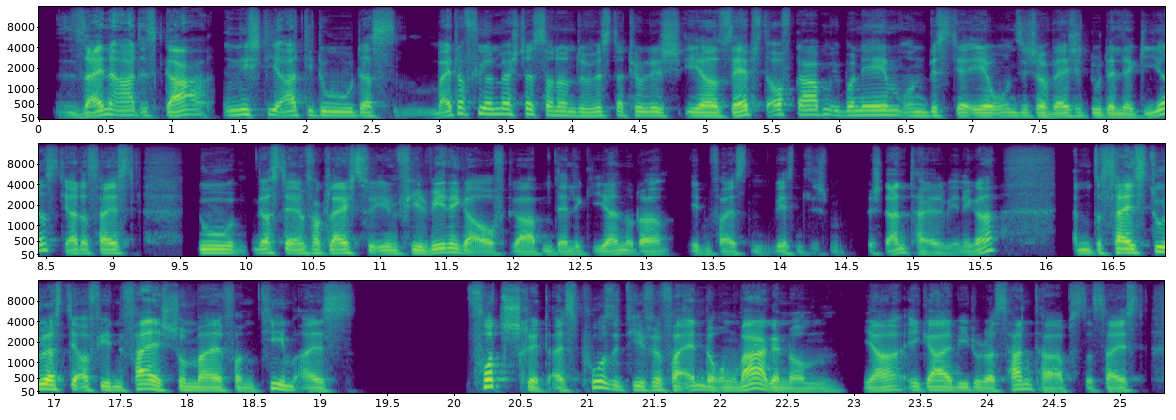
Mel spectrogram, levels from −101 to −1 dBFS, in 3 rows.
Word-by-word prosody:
seine 115 Hz, -, +1 dB
Art 140 Hz, -2 st, -1 dB
ist 120 Hz, -3 st, -9 dB
gar 160 Hz, -, +2 dB
nicht 155 Hz, +3 st, -1 dB
die 160 Hz, -, 0 dB
Art, 135 Hz, +1 st, -2 dB
wie -, -, -4 dB
du 125 Hz, -2 st, -2 dB
das 110 Hz, -1 st, -4 dB
weiterführen 170 Hz, -, -1 dB
möchtest, 170 Hz, -1 st, -1 dB
sondern 135 Hz, -4 st, -1 dB
du 120 Hz, -1 st, -3 dB
wirst 125 Hz, 0 st, -3 dB
natürlich 125 Hz, -2 st, -3 dB
eher 115 Hz, -2 st, +3 dB
selbst 120 Hz, +8 st, +1 dB
Aufgaben 160 Hz, -1 st, 0 dB
übernehmen 140 Hz, +1 st, 0 dB
und 120 Hz, -1 st, -4 dB
bist 125 Hz, 0 st, -5 dB
dir 115 Hz, -, 0 dB
eher 110 Hz, -1 st, +3 dB
unsicher, 110 Hz, -2 st, -3 dB
welche 105 Hz, +3 st, -1 dB
du 110 Hz, +1 st, -4 dB
delegierst, 105 Hz, -, -1 dB
ja? 105 Hz, -, 0 dB
Das 110 Hz, -2 st, -4 dB
heißt, 110 Hz, 0 st, +1 dB, 0.5 s
du 120 Hz, -4 st, +1 dB
wirst 115 Hz, 0 st, -1 dB
ja -, -, +3 dB
im 105 Hz, -, 0 dB
Vergleich 110 Hz, 0 st, +1 dB
zu -, -, -4 dB
ihm 100 Hz, 0 st, -2 dB
viel 105 Hz, +1 st, -2 dB
weniger 130 Hz, 0 st, +3 dB
Aufgaben 75 Hz, +2 st, -3 dB
delegieren 80 Hz, +6 st, -4 dB
oder 80 Hz, -4 st, -2 dB
jedenfalls 80 Hz, -, -7 dB
'n 75 Hz, -, -17 dB
wesentlichen 85 Hz, 0 st, -10 dB, 0.2 s
Bestandteil 70 Hz, -1 st, -4 dB
weniger. 65 Hz, +4 st, -2 dB, 0.6 s
Ähm, 105 Hz, 0 st, -4 dB
das 105 Hz, -1 st, -5 dB
heißt, 125 Hz, -1 st, +6 dB
du 155 Hz, -1 st, +5 dB
wirst 145 Hz, -2 st, +6 dB
ja -, -, +4 dB
auf 105 Hz, -, -2 dB
jeden 110 Hz, -3 st, 0 dB
Fall 145 Hz, +2 st, +6 dB
schon 115 Hz, +1 st, -2 dB
mal 100 Hz, -1 st, +3 dB
vom 95 Hz, -2 st, -5 dB
Team 130 Hz, -, 0 dB
als 90 Hz, -2 st, -3 dB, 0.9 s
Fortschritt, 230 Hz, +1 st, +3 dB
als 95 Hz, 0 st, -3 dB
positive 120 Hz, -, 0 dB
Veränderung 100 Hz, -4 st, 0 dB
wahrgenommen, 85 Hz, -2 st, +3 dB
ja, 100 Hz, +6 st, +1 dB
egal 105 Hz, -2 st, +2 dB
wie 105 Hz, -, -2 dB
du 105 Hz, -, -4 dB
das 90 Hz, -2 st, -1 dB
handhabst. 95 Hz, -, -1 dB
Das 90 Hz, -1 st, -10 dB
heißt, 95 Hz, -1 st, -1 dB
110 Hz, 180 wpm, -23 LUFS, 95-130 Hz, 0.9 s, heißt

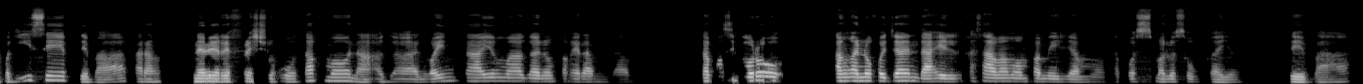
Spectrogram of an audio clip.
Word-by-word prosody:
pag-iisip 190 Hz, +7 st, 0 dB
'di 125 Hz, -, 0 dB
ba? 115 Hz, +5 st, -6 dB
Parang 130 Hz, 0 st, -4 dB, 0.3 s
nare-refresh 140 Hz, 0 st, +4 dB
yung 135 Hz, -, -11 dB, 0.2 s
utak 170 Hz, +7 st, -2 dB
mo, 165 Hz, 0 st, 0 dB
nag-a-unwind 125 Hz, +5 st, -5 dB
ka, 155 Hz, -1 st, 0 dB
yung 165 Hz, 0 st, -4 dB
mga 155 Hz, -1 st, -2 dB
ganong 140 Hz, 0 st, -5 dB
pakiramdam. 125 Hz, -4 st, -7 dB, 0.7 s
Tapos 155 Hz, +5 st, -1 dB
siguro 180 Hz, -2 st, +4 dB, 0.5 s
ang 165 Hz, 0 st, +5 dB
ano 170 Hz, 0 st, +5 dB
ko 165 Hz, 0 st, +2 dB
diyan 175 Hz, -1 st, +5 dB
dahil 140 Hz, 0 st, +3 dB
kasama 150 Hz, 0 st, +1 dB
mo 145 Hz, -1 st, -1 dB
ang -, -, -15 dB
pamilya 130 Hz, -3 st, -3 dB
mo 120 Hz, -2 st, -19 dB
tapos 120 Hz, -1 st, -5 dB
malusog 130 Hz, -1 st, -6 dB
kayo 115 Hz, -1 st, -8 dB, 0.5 s
'di 120 Hz, -2 st, +3 dB
ba. 115 Hz, +2 st, -11 dB
140 Hz, 135 wpm, -24 LUFS, 125-160 Hz, 0.7 s, ang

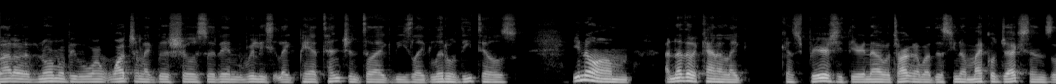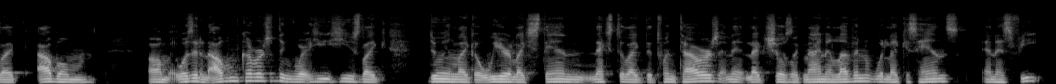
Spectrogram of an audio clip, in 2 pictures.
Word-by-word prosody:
lotta 135 Hz, -2 st, +2 dB
normal 135 Hz, +4 st, +1 dB
people 125 Hz, -1 st, -2 dB
weren't 125 Hz, -1 st, -2 dB
watching, 130 Hz, 0 st, 0 dB
like, 115 Hz, -3 st, -4 dB
this 120 Hz, -2 st, -2 dB
show, 120 Hz, -2 st, -1 dB
so 120 Hz, +1 st, -3 dB
they 120 Hz, -, -2 dB
didn't 115 Hz, -1 st, -2 dB
really 125 Hz, -2 st, 0 dB
see 105 Hz, -, -8 dB
like, 110 Hz, -1 st, -4 dB
pay 125 Hz, -2 st, -2 dB
attention 125 Hz, -1 st, -2 dB
to, 120 Hz, -, -3 dB
like, 110 Hz, -3 st, -2 dB
these, 110 Hz, -1 st, -4 dB
like, 105 Hz, -1 st, -2 dB
little 125 Hz, +1 st, +2 dB
details. 115 Hz, -3 st, -3 dB, 0.5 s
You 175 Hz, -, +3 dB
know, 205 Hz, -2 st, +7 dB
um, 120 Hz, -6 st, +3 dB, 0.3 s
another 155 Hz, +3 st, +4 dB
kinda, 130 Hz, -2 st, +1 dB
like, 110 Hz, -3 st, -2 dB, 0.3 s
conspiracy 130 Hz, +2 st, +1 dB
theory, 115 Hz, +1 st, -1 dB
now 120 Hz, 0 st, +3 dB
we're 110 Hz, -, +2 dB
talking 130 Hz, +2 st, +2 dB
about 115 Hz, -2 st, -1 dB
this, 110 Hz, -1 st, -3 dB
you -, -, 0 dB
know, 120 Hz, -, +1 dB
Michael 130 Hz, +3 st, +1 dB
Jackson's, 120 Hz, -4 st, 0 dB
like, 110 Hz, 0 st, 0 dB, 0.2 s
album, 115 Hz, -4 st, +1 dB, 0.6 s
um 115 Hz, -1 st, +1 dB
was 130 Hz, +4 st, +2 dB
it 145 Hz, -, +4 dB
an 115 Hz, -, 0 dB
album 155 Hz, +4 st, +2 dB
cover, 165 Hz, +1 st, +1 dB
or -, -, +1 dB
something, 160 Hz, -6 st, -2 dB
where 120 Hz, -2 st, +2 dB
he 130 Hz, +3 st, 0 dB
he's, 130 Hz, 0 st, -3 dB
like, 110 Hz, -3 st, -2 dB, 0.4 s
doing, 130 Hz, -2 st, +4 dB
like, 115 Hz, -3 st, +1 dB
a 105 Hz, -, +2 dB
weird, 125 Hz, +3 st, +4 dB
like, 110 Hz, -2 st, 0 dB
stand 120 Hz, -1 st, -1 dB
next 120 Hz, 0 st, -2 dB
to, 120 Hz, -, -4 dB
like, 110 Hz, -3 st, -1 dB
the 110 Hz, -, -3 dB
Twin 125 Hz, -4 st, -3 dB
Towers, 140 Hz, +5 st, +3 dB
and 120 Hz, -2 st, -3 dB
it, 115 Hz, -, -3 dB
like, 110 Hz, -4 st, -1 dB
shows, 120 Hz, -2 st, -1 dB
like, 110 Hz, -1 st, -3 dB
9/11 120 Hz, +4 st, +1 dB
with, 125 Hz, -1 st, -1 dB
like, 110 Hz, -2 st, -2 dB
his 105 Hz, 0 st, -7 dB
hands, 130 Hz, +3 st, -1 dB, 0.2 s
and 115 Hz, -1 st, -2 dB
his 110 Hz, -1 st, -2 dB
feet? 155 Hz, +3 st, -5 dB
120 Hz, 220 wpm, -24 LUFS, 115-130 Hz, 0.6 s, know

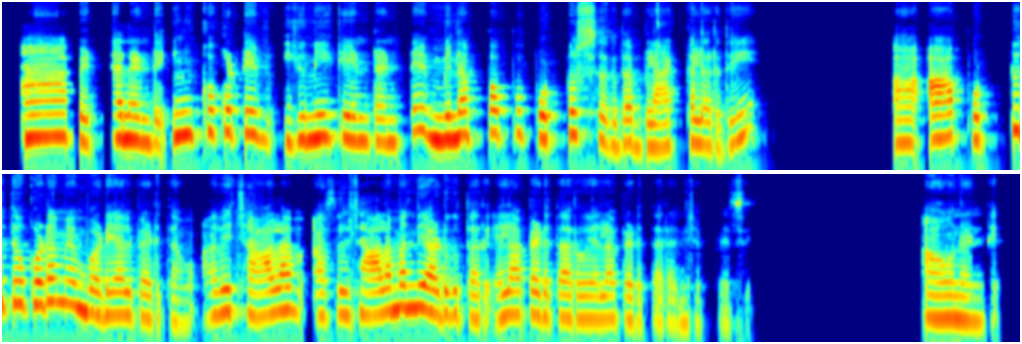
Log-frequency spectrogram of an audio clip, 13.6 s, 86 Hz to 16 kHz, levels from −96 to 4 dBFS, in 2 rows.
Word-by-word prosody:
ఆ! 240 Hz, -, +7 dB, 0.3 s
పెట్టానండి. 220 Hz, -1 st, +2 dB
ఇంకొకటి 275 Hz, +1 st, +1 dB, 0.3 s
యూనిక్ 240 Hz, +1 st, +3 dB
ఏంటంటే, 215 Hz, +3 st, -3 dB, 0.2 s
మినపప్పు 265 Hz, +3 st, +2 dB
పొట్టొస్తదిగా 235 Hz, -4 st, -1 dB
బ్లాక్ 185 Hz, +1 st, -3 dB
కలర్‌ది. 200 Hz, +3 st, -3 dB, 1.1 s
అ! -, -, 0 dB, 0.2 s
ఆ -, -, +5 dB, 0.2 s
పొట్టుతో 235 Hz, +6 st, -1 dB
కూడా 290 Hz, +2 st, +5 dB
మేము 265 Hz, -5 st, +3 dB
వడియాలు 205 Hz, 0 st, -1 dB
పెడతాము. 175 Hz, -3 st, -9 dB
అవి 220 Hz, +2 st, +2 dB
చాలా 205 Hz, +4 st, +2 dB, 0.2 s
అసలు 205 Hz, +1 st, -4 dB
చాలా 205 Hz, +3 st, +3 dB
మందడుగుతారు. 215 Hz, -7 st, +1 dB
'ఎలా 210 Hz, +1 st, 0 dB
పెడతారు? 190 Hz, -2 st, -3 dB
ఎలా 185 Hz, 0 st, -3 dB
పెడతారు?" 165 Hz, -1 st, -10 dB
అని 160 Hz, 0 st, -13 dB
చెప్పేసి. 80 Hz, -, -13 dB, 1.2 s
అవునండి. 180 Hz, -2 st, -2 dB
215 Hz, 125 wpm, -20 LUFS, 190-245 Hz, 1.2 s, ఆ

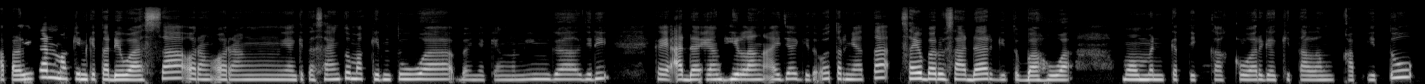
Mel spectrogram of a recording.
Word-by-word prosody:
Apalagi 220 Hz, +2 st, +1 dB
kan 325 Hz, -1 st, +6 dB
makin 255 Hz, -2 st, +3 dB
kita 230 Hz, -1 st, 0 dB
dewasa 220 Hz, +7 st, +2 dB
orang-orang 225 Hz, -2 st, -1 dB, 0.4 s
yang 215 Hz, -1 st, 0 dB
kita 225 Hz, -2 st, -5 dB
sayang 235 Hz, +3 st, -1 dB
tuh 280 Hz, -, +2 dB
makin 230 Hz, -3 st, -1 dB
tua, 240 Hz, 0 st, +1 dB
banyak 210 Hz, -1 st, -7 dB
yang 210 Hz, 0 st, -7 dB
meninggal, 235 Hz, +1 st, -1 dB
jadi 260 Hz, +7 st, -3 dB, 0.4 s
kayak 230 Hz, -3 st, -2 dB
ada 225 Hz, 0 st, +3 dB
yang 230 Hz, 0 st, +2 dB
hilang 230 Hz, 0 st, +3 dB
aja 245 Hz, +3 st, -2 dB
gitu, 220 Hz, -3 st, -7 dB
oh, 265 Hz, -, -1 dB
ternyata 255 Hz, +4 st, -2 dB
saya 270 Hz, 0 st, +5 dB
baru 245 Hz, -1 st, +4 dB
sadar 235 Hz, +1 st, +2 dB
gitu, 215 Hz, 0 st, -7 dB
bahwa 205 Hz, +1 st, +2 dB, 0.6 s
momen 220 Hz, -1 st, +4 dB
ketika 215 Hz, +1 st, -10 dB
keluarga 215 Hz, 0 st, -2 dB
kita 215 Hz, 0 st, -8 dB
lengkap 210 Hz, 0 st, -5 dB
itu, 310 Hz, +11 st, -1 dB
230 Hz, 145 wpm, -19 LUFS, 215-240 Hz, 0.6 s, kan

